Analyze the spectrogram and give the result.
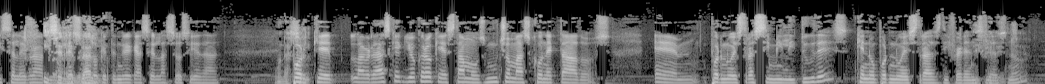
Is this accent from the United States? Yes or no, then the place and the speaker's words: yes; United States; soy norteamericana, afroamericana, más bien dicho.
